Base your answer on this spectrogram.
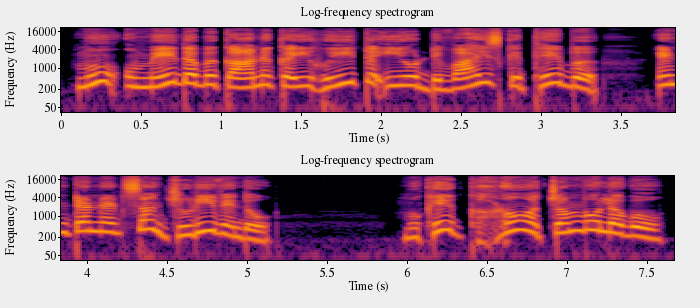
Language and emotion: Sindhi, surprised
